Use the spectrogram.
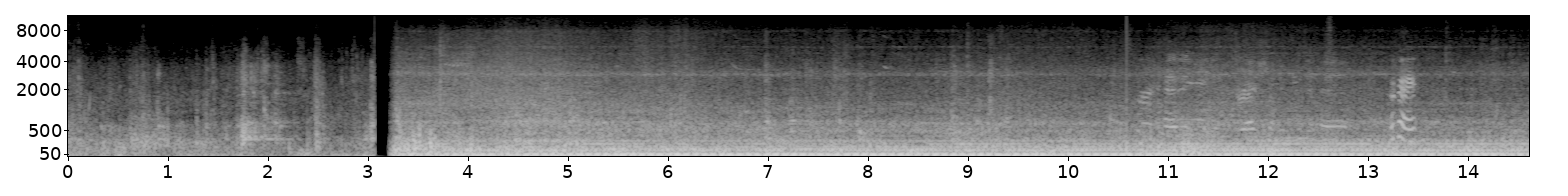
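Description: A cruising sailboat motors along under engine in light wind, a loud, steady low diesel drone with wind rush on the microphone, cutting in abruptly after a quieter opening, with voices over it.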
